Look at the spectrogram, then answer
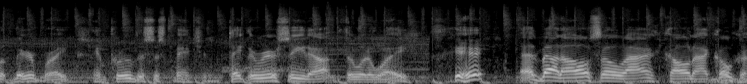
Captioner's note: chuckles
